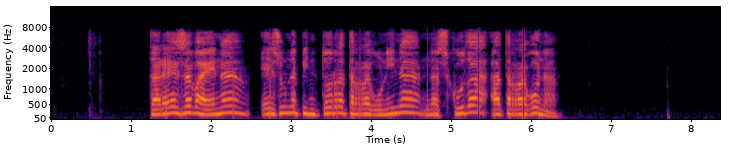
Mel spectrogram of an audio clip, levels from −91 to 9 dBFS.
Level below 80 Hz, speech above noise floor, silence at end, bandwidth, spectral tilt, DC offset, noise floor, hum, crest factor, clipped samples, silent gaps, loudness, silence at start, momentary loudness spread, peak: -54 dBFS; 57 dB; 2.05 s; 7.8 kHz; -4.5 dB/octave; under 0.1%; -79 dBFS; none; 18 dB; under 0.1%; none; -22 LUFS; 1.25 s; 7 LU; -6 dBFS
